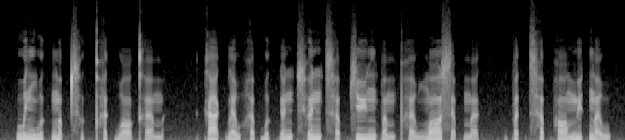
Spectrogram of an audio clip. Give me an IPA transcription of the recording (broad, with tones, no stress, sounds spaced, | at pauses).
w ɪ˧ ŋ w ʊ˨ k̚ m ɐ˥ p̚ t͡sʰ ʊ˨˥ k̚ pʰ ɐ˧ k̚ w ɔː˨ kʰ ɐ˨˩ m | k aː˧ k̚ l ɐ˨ w h ɐ˨˥ p̚ w ʊ˨ k̚ l ɵ˧ n t͡sʰ ɵ˥ n t͡sʰ ɐ˨˥ p̚ s yː˥ ŋ p ɐ˨˩ m pʰ ɐ˨˩ w m ɔː˥ s ɐ˨ p̚ m ɐ˨˥ k̚ | p ɐ˧ t̚ t͡sʰ ɐ˥ p̚ h ɔː˧ m yː˥ k̚ m ɐ˨ w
